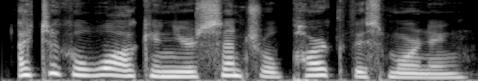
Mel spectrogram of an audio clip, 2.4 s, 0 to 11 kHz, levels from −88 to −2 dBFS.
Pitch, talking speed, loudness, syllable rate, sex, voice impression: 210 Hz, 250 wpm, -16 LUFS, 5.5 syllables/s, female, very feminine, adult-like, slightly middle-aged, thin, tensed, slightly weak, slightly dark, hard, clear, slightly fluent, slightly raspy, cool, very intellectual, slightly refreshing, very sincere, very calm, slightly friendly, reassuring, unique, elegant, slightly sweet, slightly lively, strict, sharp, slightly modest, slightly light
